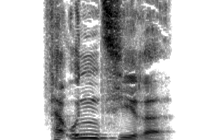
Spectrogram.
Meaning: inflection of verunzieren: 1. first-person singular present 2. first/third-person singular subjunctive I 3. singular imperative
- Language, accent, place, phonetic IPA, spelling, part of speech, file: German, Germany, Berlin, [fɛɐ̯ˈʔʊnˌt͡siːʁə], verunziere, verb, De-verunziere.ogg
